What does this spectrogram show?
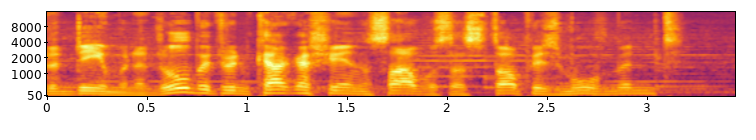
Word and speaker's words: Kakashi: Well, okay, they pronounce it Kakashi. I'm pretty sure it's probably Kakashi in Japanese, but I'll just try to stick with the English pronunciation just to not cause any confusion.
